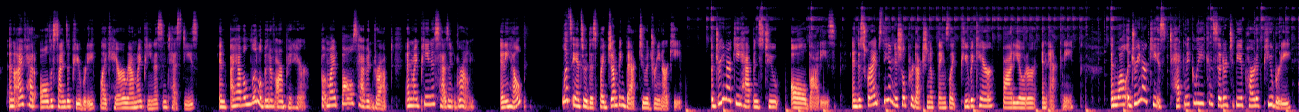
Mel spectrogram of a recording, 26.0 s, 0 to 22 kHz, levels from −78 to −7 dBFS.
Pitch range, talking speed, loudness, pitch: 175-255 Hz, 175 wpm, -18 LUFS, 210 Hz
